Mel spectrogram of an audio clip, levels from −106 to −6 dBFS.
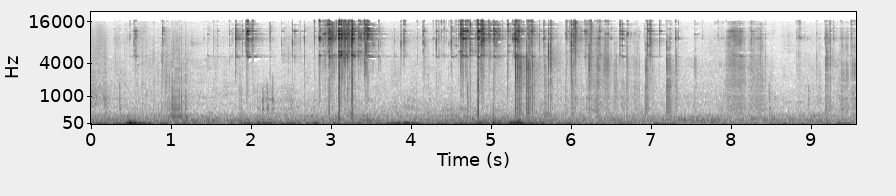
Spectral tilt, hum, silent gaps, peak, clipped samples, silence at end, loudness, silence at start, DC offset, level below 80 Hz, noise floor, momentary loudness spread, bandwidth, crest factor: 0.5 dB/octave; none; none; 0 dBFS; under 0.1%; 0.1 s; -22 LUFS; 0.1 s; under 0.1%; -44 dBFS; -54 dBFS; 27 LU; 17.5 kHz; 30 dB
